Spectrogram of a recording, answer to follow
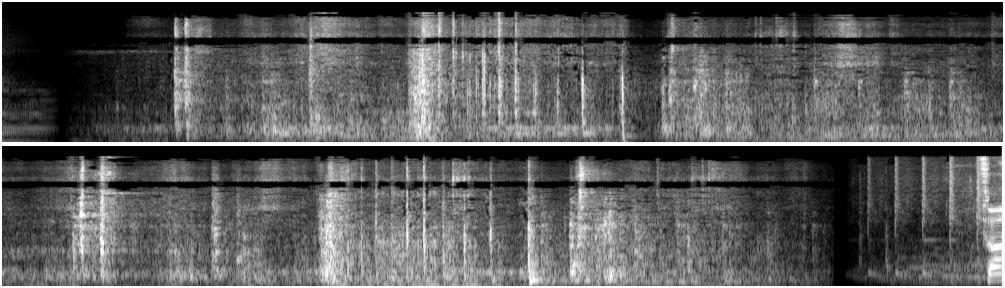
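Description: Workshop sound at a paper-cutting guillotine used to trim stacks of notebooks: irregular sharp knocks and clatter over a busy background noise, starting about a second in and dropping away shortly before the end.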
